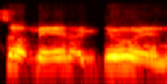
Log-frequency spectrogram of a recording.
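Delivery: mock light teasing tone, very high and playful. Retelling walking over to greet a friend: retelling a playful greeting. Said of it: "joking, like, playful walk over".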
